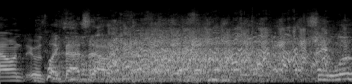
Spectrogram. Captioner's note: laughter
